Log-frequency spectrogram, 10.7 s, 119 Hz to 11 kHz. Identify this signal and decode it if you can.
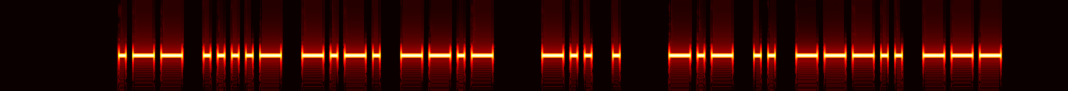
Morse code, heard as a keyed tone, about 17 wpm, 700 Hz. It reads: W4CQ DE KI8O
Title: USA Callsign DE Callsign - 4 Characters - 17wpm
